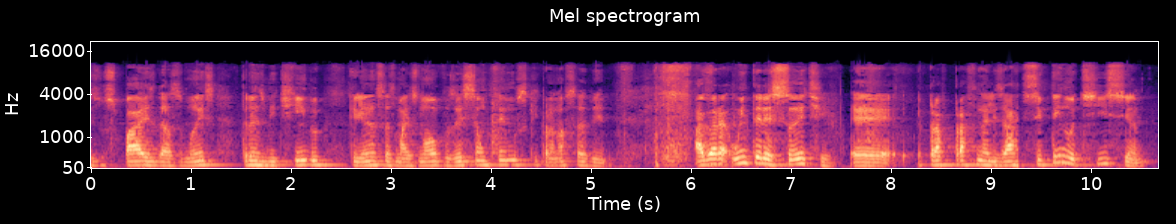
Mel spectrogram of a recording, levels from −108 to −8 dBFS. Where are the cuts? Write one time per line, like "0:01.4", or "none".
0:02.6
0:03.0
0:04.0
0:04.5
0:07.5
0:09.3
